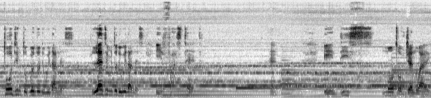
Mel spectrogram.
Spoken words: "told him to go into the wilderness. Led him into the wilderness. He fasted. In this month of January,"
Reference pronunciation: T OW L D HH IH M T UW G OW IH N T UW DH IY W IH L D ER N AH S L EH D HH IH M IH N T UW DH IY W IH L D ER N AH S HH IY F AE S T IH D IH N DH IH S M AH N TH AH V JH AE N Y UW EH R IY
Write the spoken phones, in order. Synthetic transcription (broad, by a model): T OW L D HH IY M T UW G OW IH N T UW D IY W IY L D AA N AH S L EH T HH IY M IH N T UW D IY W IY L D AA N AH S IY F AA S T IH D IH N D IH S M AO N T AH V JH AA N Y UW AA R IY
